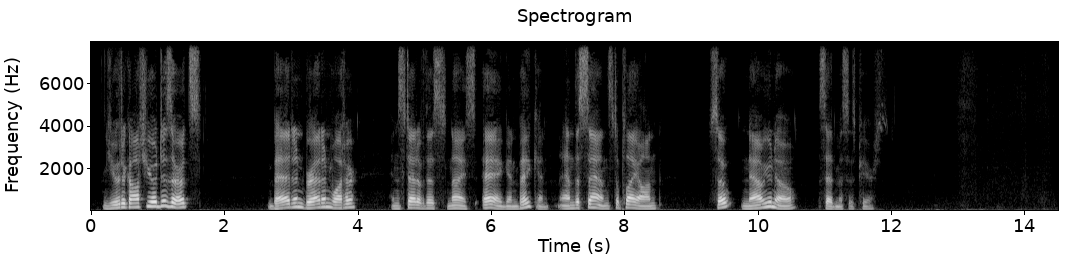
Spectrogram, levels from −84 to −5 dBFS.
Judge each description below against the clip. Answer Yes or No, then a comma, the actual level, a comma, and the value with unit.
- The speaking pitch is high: No, medium, 140 Hz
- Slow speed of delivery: Yes, slow, 120 wpm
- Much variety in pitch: Yes, wide, 6.8 semitones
